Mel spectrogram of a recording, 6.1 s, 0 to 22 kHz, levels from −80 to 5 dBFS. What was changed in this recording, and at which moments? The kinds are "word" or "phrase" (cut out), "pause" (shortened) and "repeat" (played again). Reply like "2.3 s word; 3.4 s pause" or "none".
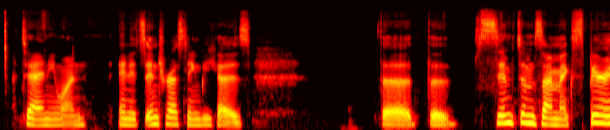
none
